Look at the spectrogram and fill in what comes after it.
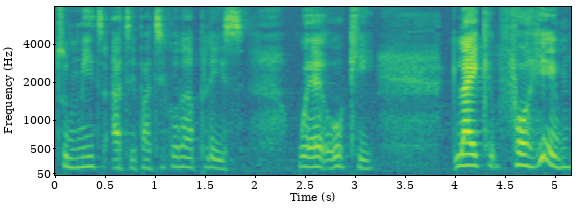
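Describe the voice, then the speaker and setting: Speaking at a very slow pace with a Nigerian accent, a woman has a fairly low pitch and a dark, mellow tone. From Nigeria, Warri. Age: 60s. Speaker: guest sharing her marriage story. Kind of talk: interview. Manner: animated.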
